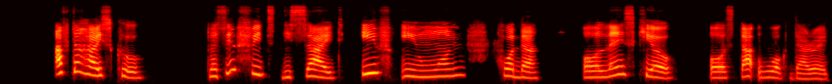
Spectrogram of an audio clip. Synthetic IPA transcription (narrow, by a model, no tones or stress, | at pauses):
aftaɦaɪskʰul | pɛsĩnfitdisaɪd | ifĩnwɔ̃nfɔda | ɔlɛ̃nskʰil | ɔstatwɔkdaɪɹɛk̚t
